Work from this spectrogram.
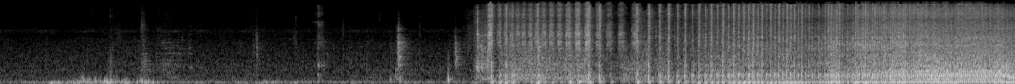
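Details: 1978 Lincoln Lincwelder 225 engine-driven welder, cold start after ignition repair fixed weak spark, carburetor and governor not yet fully adjusted: a few weak cranking ticks, then catches and settles into fast, fairly even chatter; running normally.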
